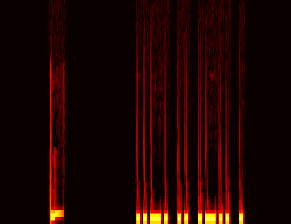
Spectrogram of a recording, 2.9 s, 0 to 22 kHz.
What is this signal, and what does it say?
Morse code, heard as a keyed tone, about 34 wpm, 700 Hz. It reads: FILE
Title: Sentences from Top 1000 Words - Review Part 4 - New Word Drill - 35wpm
